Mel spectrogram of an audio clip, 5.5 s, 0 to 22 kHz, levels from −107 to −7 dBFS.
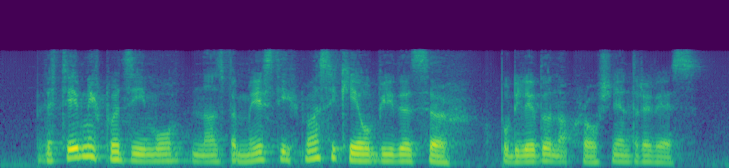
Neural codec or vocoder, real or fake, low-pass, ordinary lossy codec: codec, 16 kHz, 0.5 kbps, X-Codec, HuBERT features, trained on LibriSpeech; fake; 7.2 kHz; none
